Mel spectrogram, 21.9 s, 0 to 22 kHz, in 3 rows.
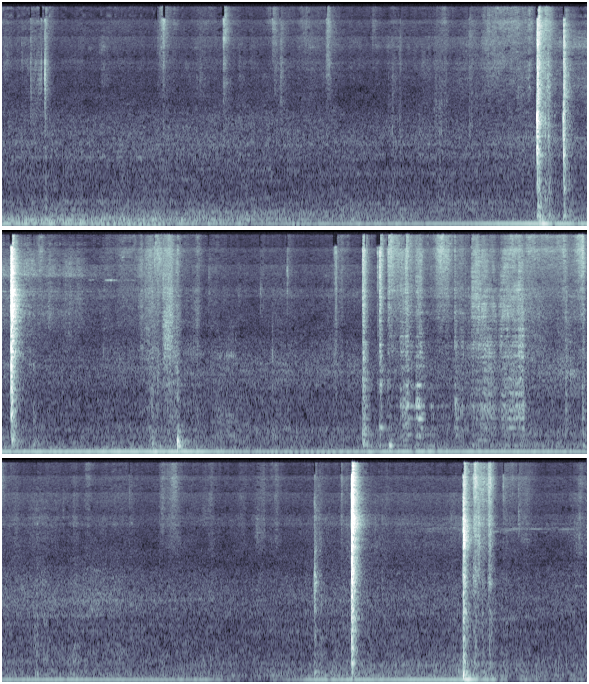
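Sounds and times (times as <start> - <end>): steady low hum: 0.0 - 21.9.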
